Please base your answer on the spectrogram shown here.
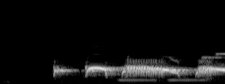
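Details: Spotted dove cooing, used as a lure: a short low hoot, then a run of hoarse, rolling coos with dipping ends that blur into a sustained purring phrase, with a faint steady low tone beneath.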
